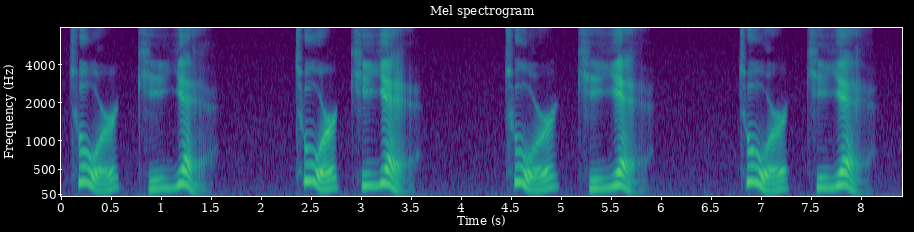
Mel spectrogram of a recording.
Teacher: Third syllable, shouting out a relaxed, casual agreement sound, a yeah. Snap them together fast with the main stress at the very front.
